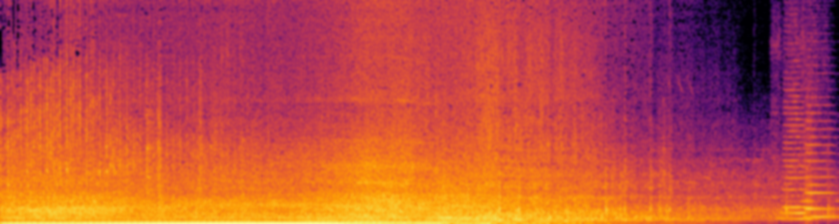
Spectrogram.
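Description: Diesel train passing by: a steady low engine drone with wheel and rail noise that swells, peaks about a third of the way in and fades away, the drone stopping a little over halfway through. A short pitched sound follows at the very end.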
